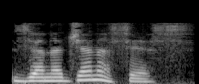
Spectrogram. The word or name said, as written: xenogenesis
